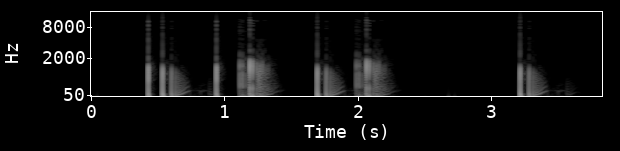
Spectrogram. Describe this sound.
Sound effects > Other mechanisms, engines, machines
Lawn Bowls Clearing
This is a fabrication of the sound created when clearing the bowls and the end of a set. The bowls are often pushed with the players feet so that they may be reset to switch ends. This mix was made with Audacity from a variety of sources including recordings of snooker and billiard balls.
Bowls, Lawn, Percussive, Sport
